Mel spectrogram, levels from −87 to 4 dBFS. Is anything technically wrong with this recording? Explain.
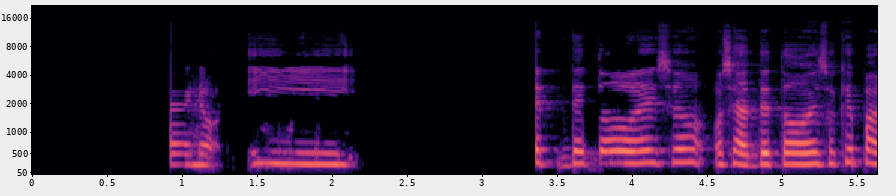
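Yes. The speech has a clipped start after a pause, twice. At 0.73 s, following 0.73 s of silence, about 190 ms is lost up to 0.92 s. At 3.16 s, after a pause of about 1.0 s, about 190 ms is lost up to 3.35 s. The output path sleeps during silence and needs time to wake before it plays again, so each phrase bursts in abruptly without its opening sounds. On a waveform, flat silence jumps straight into the speech. A spectrogram shows energy appearing at once, with no gradual onset.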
